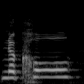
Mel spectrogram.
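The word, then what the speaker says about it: Nicholle: thank you for saying my name right it's Nicole Nicole is spelled n-i-c-h-o-l-l-e my parents thought out the way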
